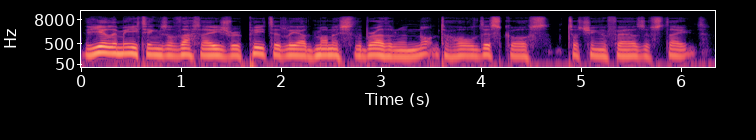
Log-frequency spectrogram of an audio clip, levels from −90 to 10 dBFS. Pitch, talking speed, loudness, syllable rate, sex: 140 Hz, 170 wpm, -19 LUFS, 5.4 syllables/s, male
